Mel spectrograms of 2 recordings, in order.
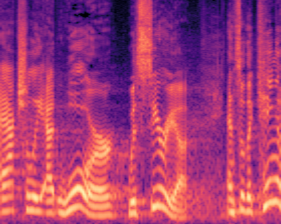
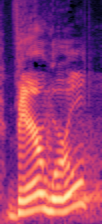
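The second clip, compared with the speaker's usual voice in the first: questioning echo; 3 semitones higher, 3 dB louder than usual. Shown as a demonstration. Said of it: "deal with the topic angels and their world".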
